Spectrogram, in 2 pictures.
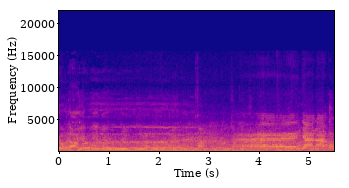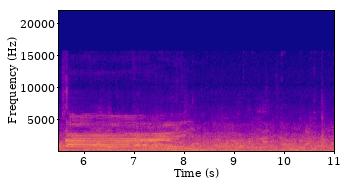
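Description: Two women sing a slow, drawn-out song together, close by.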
